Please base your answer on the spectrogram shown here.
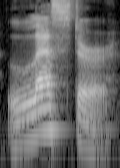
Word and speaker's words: Leicester: Number 47 is a proper noun, Leicester.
